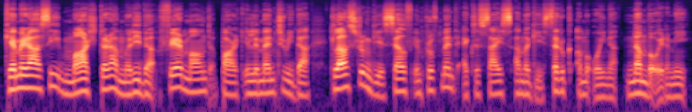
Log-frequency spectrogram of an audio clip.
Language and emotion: Manipuri, neutral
